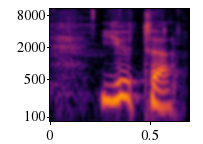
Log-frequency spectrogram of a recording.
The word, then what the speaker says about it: Jutta: Did I pronounce it correctly? Sort of. Jutta. Jutta. Yes.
